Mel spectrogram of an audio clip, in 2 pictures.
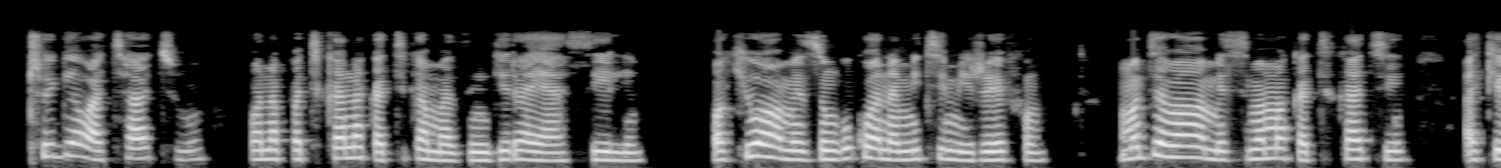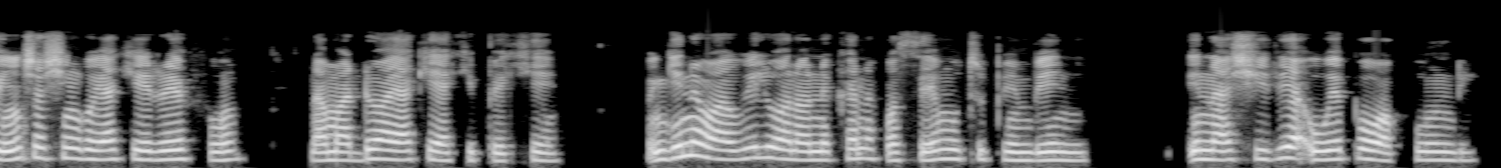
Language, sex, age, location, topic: Swahili, female, 18-24, Nairobi, government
